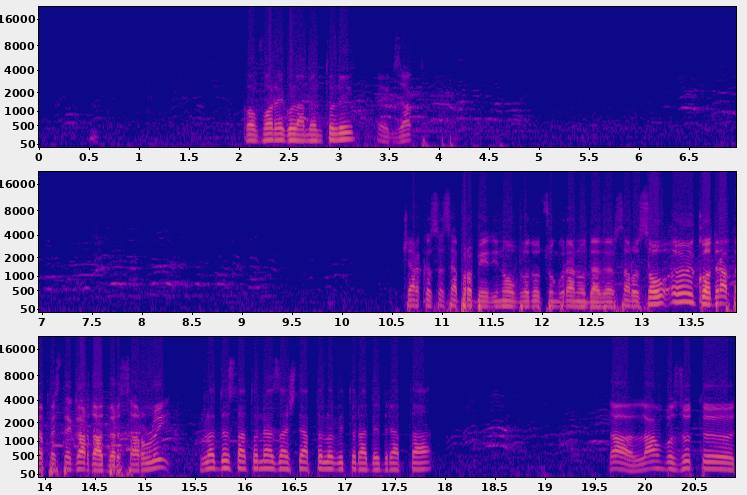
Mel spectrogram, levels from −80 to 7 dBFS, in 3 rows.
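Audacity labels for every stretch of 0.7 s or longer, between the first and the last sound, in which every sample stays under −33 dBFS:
3.710000	10.630000	silence
17.820000	19.660000	silence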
